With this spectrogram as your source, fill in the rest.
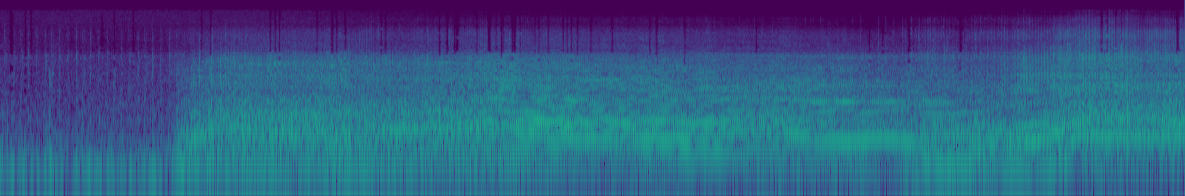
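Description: Two street-legal drag cars, a Chevy Nova and a Chevy II, race down a quarter-mile strip at Mission Raceway, engines roaring loud and steady after launch and holding a sustained howl to the end, with no talk.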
